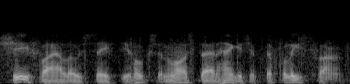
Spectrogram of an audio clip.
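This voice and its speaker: Deep-voiced, cold racketeer, lo-fi radio. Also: male voice, fast. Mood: cold menace. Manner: tough, blunt, matter-of-fact. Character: cold, confident male racketeer, casually menacing. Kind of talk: old-time radio crime drama acting. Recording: lo-fi, noisy old radio recording.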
